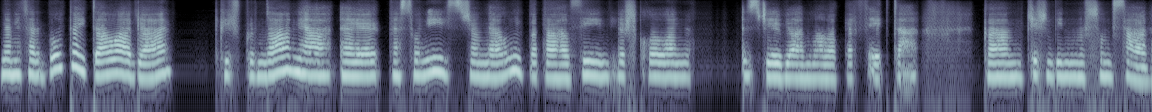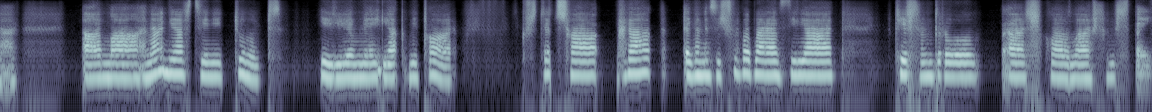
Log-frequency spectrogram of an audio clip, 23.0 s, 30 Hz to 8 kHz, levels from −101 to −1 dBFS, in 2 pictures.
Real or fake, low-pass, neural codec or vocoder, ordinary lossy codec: fake; none; codec, 16 kHz, 0.5 kbps, FreqCodec, smaller model; none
